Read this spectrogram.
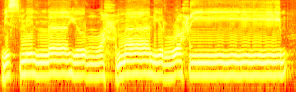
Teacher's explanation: نون زیر را نر، را زبر را، نر را، حیا زر حی، نر رحی، میم زیر می، نر رحیمی۔ جب وقف کریں گے میم پر تو میم کو ساکن کر دیں گے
